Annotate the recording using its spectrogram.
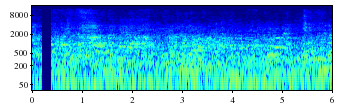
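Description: Overlapping, indistinct chatter of several people talking, without clear words. The sound cuts out completely for a split second right at the start.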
